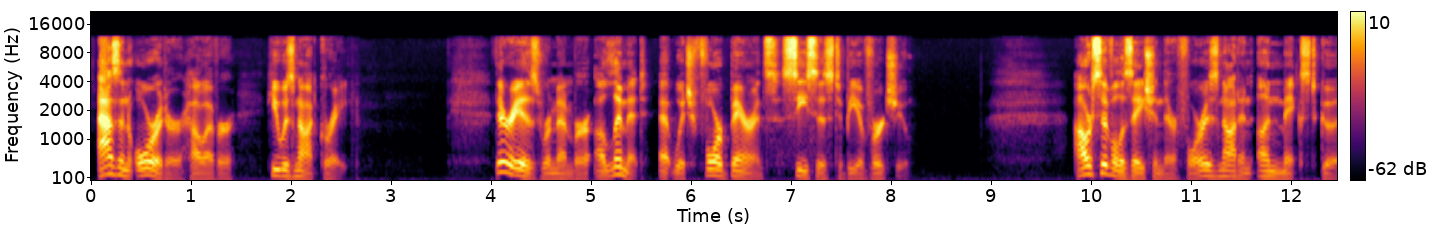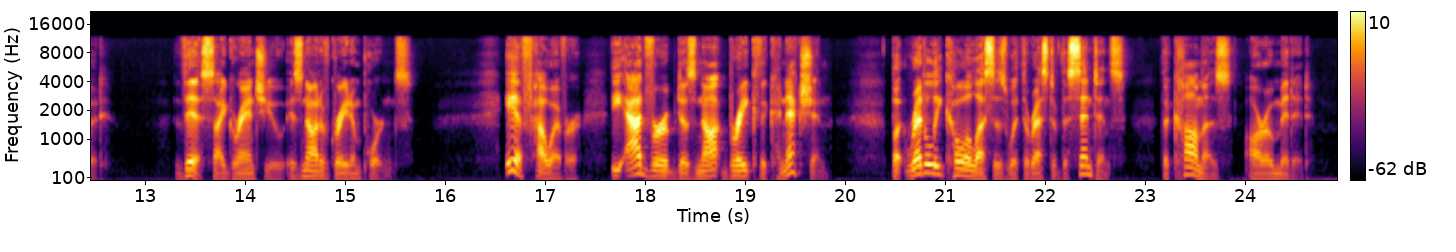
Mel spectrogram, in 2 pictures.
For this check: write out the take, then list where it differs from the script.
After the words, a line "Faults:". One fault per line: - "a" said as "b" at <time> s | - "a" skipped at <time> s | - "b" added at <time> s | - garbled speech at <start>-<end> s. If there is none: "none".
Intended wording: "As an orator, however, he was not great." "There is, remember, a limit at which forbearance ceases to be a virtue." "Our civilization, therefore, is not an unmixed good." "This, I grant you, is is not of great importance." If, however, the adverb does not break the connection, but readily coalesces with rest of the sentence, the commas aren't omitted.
"As an orator, however, he was not great." "There is, remember, a limit at which forbearance ceases to be a virtue." "Our civilization, therefore, is not an unmixed good." "This, I grant you, is not of great importance." If, however, the adverb does not break the connection, but readily coalesces with the rest of the sentence, the commas are omitted.
Faults:
- "is" skipped at 14.6 s
- "the" added at 21.8 s
- "aren't" said as "are" at 24.0 s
